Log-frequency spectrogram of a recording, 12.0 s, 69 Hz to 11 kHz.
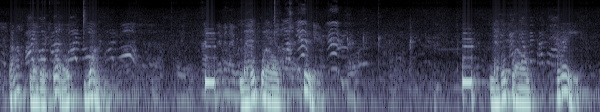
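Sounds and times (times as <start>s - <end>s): loud electronic beep: 4.1s - 4.4s, 9.2s - 10.0s.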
